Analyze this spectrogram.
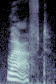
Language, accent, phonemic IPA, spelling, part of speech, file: English, US, /læft/, laughed, verb, En-us-laughed.ogg
- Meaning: simple past and past participle of laugh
